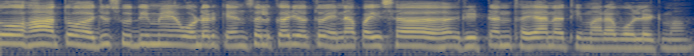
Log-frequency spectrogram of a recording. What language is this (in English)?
Gujarati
